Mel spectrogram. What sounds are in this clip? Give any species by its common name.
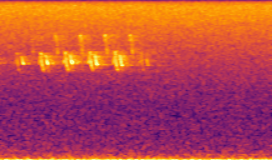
Ovenbird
